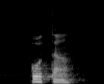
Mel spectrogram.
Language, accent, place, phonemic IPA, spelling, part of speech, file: French, France, Lyon, /o.tɛ̃/, hautain, adjective, LL-Q150 (fra)-hautain.wav
- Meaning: haughty, supercilious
